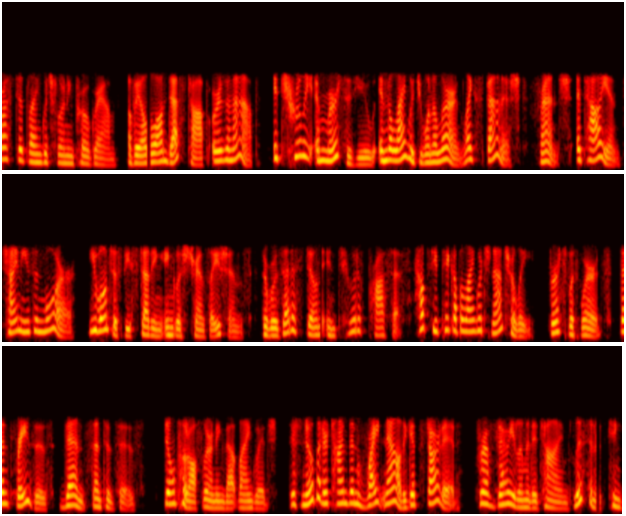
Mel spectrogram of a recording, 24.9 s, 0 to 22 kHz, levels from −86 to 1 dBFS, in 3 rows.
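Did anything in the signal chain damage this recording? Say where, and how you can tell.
Yes, at the network stage: packet loss filled with silence. After "language learning program" a 40 ms hole opens at 1.94 s, a 30 ms gap at 12.54 s precedes "intuitive process helps you", and from 24.52 to 24.67 s about 100 ms of silence is scattered over 150 ms, the longest run 40 ms. Every hole is a multiple of 10 ms, which fits 10 ms packets dropped and replaced by zeros, leaving hard-edged holes.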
